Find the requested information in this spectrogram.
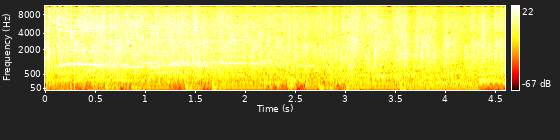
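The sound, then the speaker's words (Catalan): At the final of a radio contest between schools, a crowd applauds the Institut Mediterrània loudly and steadily, a dense wash of clapping that holds strong for several seconds and eases only slightly toward the end, with faint voices mixed into the noise. “Va, un fort aplaudiment també per l'Institut Mediterrània.”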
